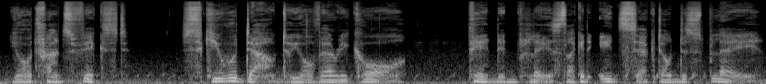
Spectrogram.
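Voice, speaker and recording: A man narrating a scripted fantasy ASMR roleplay in a hushed, often whispered voice with dramatic pauses. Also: fairly low pitch, vocal fry, noisy background.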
